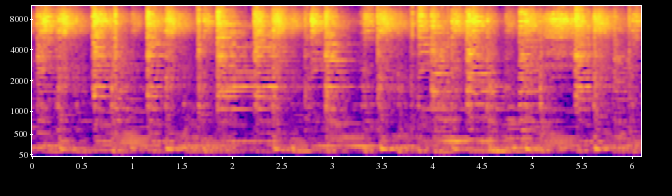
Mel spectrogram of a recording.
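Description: Electric guitar playing a rhythm part: a quick, even run of strummed chords, its sound given a slightly crisper edge by channel EQ.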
